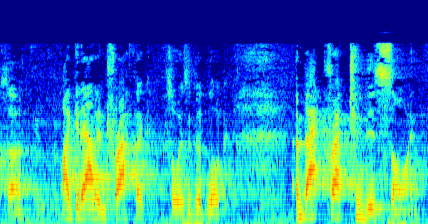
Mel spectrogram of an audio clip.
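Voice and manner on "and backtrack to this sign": normal talking voice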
